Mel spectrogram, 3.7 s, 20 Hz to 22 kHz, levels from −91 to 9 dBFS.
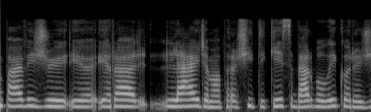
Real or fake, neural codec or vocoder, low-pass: fake; codec, 24 kHz, 0.9 kbps, WavTokenizer, small release; 10.8 kHz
